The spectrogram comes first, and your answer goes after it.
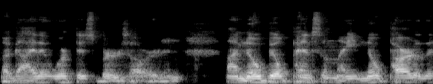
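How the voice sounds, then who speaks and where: A man's very deep, low, somewhat breathy voice with an American accent, at a moderate pace. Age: 70s. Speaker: pigeon fancier. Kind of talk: casual interview.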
